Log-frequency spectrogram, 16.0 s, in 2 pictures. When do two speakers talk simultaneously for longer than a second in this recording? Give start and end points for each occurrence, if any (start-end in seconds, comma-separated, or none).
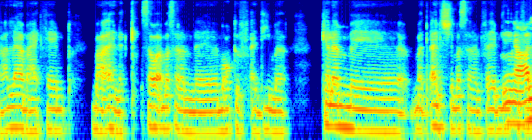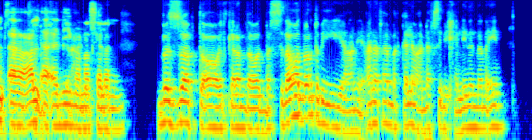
7.7-9.7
